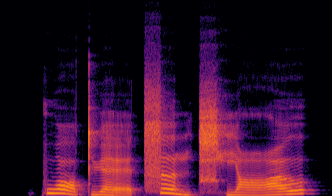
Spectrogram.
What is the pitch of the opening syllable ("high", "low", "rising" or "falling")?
falling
